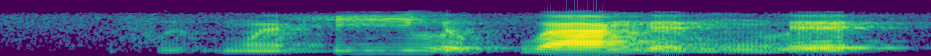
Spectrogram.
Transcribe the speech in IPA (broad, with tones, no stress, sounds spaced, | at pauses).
f ɨ˨ ɡʷ ɛ̃˨ h iː˦ l ə˨ kʷ aː˧ ŋ ɛ˨ ŋ ũ˨ l ɛ˧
